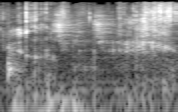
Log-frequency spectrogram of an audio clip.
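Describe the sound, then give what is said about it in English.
Crisp crunching as someone bites into Kettle crinkle cut salt and fresh ground pepper potato chips, a short burst of brittle crackling chews. “Well, now we're eating the crinkle cut salt and fresh ground pepper.”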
